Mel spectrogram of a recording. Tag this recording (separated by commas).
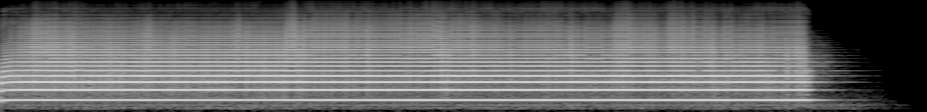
Musical instrument, Music, Brass instrument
